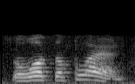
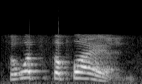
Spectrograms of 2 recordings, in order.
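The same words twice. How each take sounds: First: Said in the usual way. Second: High, loud, drawn-out question; dramatic shout. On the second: Retold or imitated. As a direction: burst out with a hammed-up slow yell. Repeats question as sudden dramatic outburst.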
